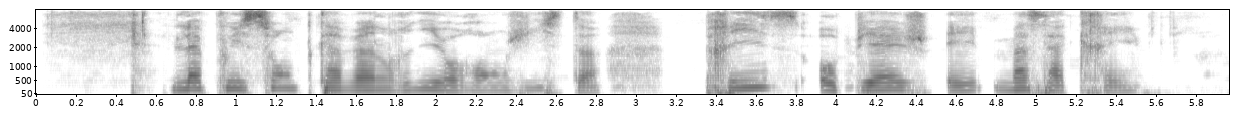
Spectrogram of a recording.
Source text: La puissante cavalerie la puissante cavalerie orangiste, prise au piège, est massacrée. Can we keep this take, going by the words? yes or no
no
